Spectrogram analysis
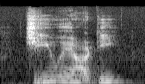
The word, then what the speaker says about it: guard: guard guards guards guards，以及我们的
